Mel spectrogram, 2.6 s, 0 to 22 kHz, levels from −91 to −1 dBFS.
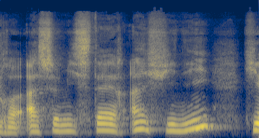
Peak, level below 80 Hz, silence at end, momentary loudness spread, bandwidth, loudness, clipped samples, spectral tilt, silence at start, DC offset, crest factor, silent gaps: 0 dBFS; -68 dBFS; 0 s; 4 LU; 17 kHz; -20 LUFS; under 0.1%; -4 dB/octave; 0 s; under 0.1%; 18 dB; none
